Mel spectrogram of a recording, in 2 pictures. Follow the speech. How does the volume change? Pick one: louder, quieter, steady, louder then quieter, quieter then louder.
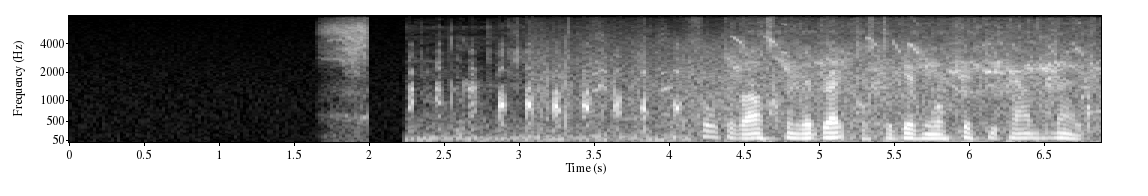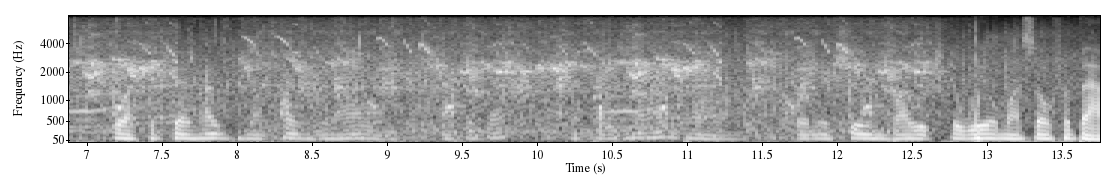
quieter then louder.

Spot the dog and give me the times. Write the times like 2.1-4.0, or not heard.
not heard.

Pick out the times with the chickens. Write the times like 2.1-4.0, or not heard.
1.6-12.8.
